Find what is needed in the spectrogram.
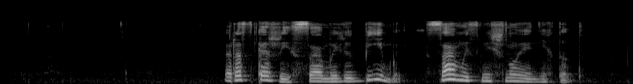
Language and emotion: Russian, positive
